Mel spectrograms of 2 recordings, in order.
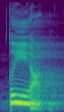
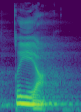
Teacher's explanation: Qafnya tebal, masukin ke ain ke tenggorokan tengah.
